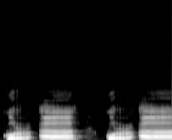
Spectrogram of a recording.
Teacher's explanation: Ro-nya itu dibaca sukun atau mati, dibaca tebal.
